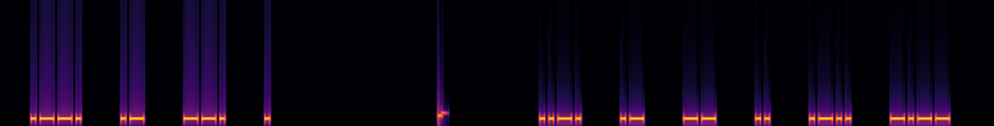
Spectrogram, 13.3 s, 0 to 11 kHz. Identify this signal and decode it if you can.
Morse code, heard as a keyed tone, about 20 wpm, spaced as for 11 wpm, 700 Hz. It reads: PAGE FAMILY
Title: 3x Character Spacing - Top 500 Words - 20wpm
